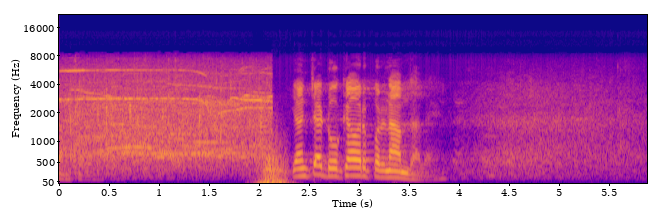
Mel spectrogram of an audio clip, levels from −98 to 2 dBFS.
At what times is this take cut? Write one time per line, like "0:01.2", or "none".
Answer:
0:02.1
